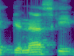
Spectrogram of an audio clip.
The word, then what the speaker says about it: Gnieski: pronounce the last name we say ganeski but like doesn't make sense phonetically so it's however you want to interpret it man hey you know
